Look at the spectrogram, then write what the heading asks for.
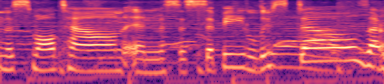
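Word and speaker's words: Lucedale: Now, you all are from the small town in Mississippi, Loosdale, is that right? Loosdale. You pronounced it right.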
